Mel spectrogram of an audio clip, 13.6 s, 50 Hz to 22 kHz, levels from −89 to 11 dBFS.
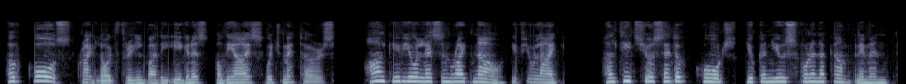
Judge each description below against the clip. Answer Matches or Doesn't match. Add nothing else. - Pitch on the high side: Doesn't match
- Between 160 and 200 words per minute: Matches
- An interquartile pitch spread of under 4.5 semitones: Doesn't match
